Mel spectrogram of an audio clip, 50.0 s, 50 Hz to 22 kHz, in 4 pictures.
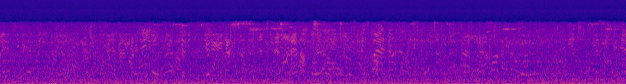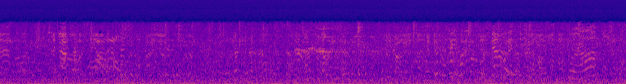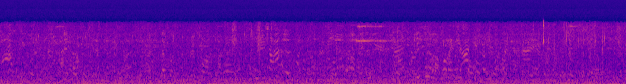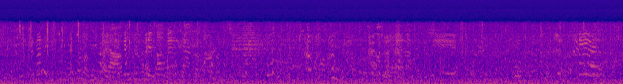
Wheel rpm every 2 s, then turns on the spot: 0, 0, 0, 0, 0, 0, 0, 0, 0, 0, 0, 0, 0, 0, 0, 0, 0, 0, 0, 0, 0, 0, 0, 0, 0.
none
